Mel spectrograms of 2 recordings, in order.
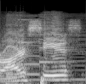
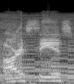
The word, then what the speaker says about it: Arceus: It's clearly, it was spelled Arceus with an S in the Japanese spelling, and now you're trying to tell me that it's pronounced with a hard C?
